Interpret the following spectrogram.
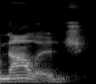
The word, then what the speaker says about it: knowledge: So agnosticism means literally no knowledge. Okay, not, gnosis, knowledge, gnosis. Notice its connection with our word kno. We don't pronounce the K anymore, but we used to.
